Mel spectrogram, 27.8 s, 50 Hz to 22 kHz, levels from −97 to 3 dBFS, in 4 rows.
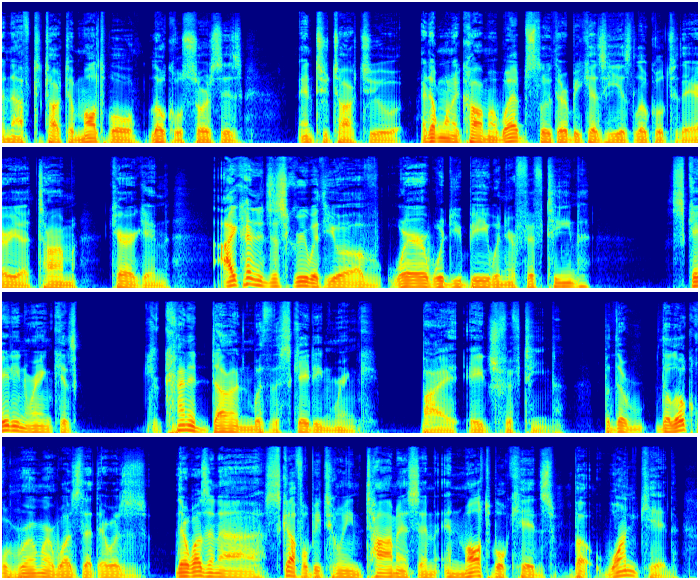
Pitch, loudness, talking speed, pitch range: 80 Hz, -21 LUFS, 170 wpm, 75-95 Hz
